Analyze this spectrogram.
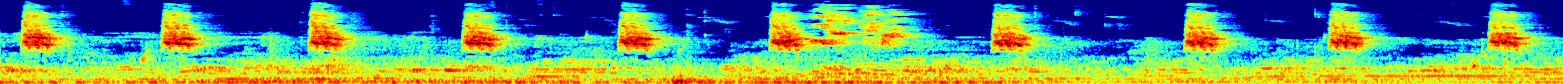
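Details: Long-tailed shrike giving loud, harsh squawking notes, one roughly every three-quarters of a second, evenly spaced, with quiet background hum between them.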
